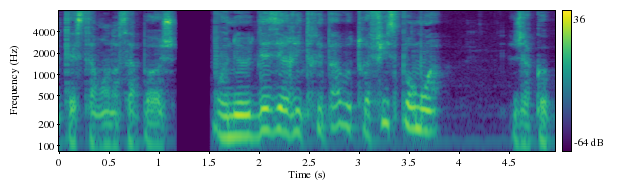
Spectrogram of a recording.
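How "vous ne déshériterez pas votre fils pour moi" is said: loud, high protest; raised, vehement voice; crying out. A narrator's reading. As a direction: refuse loudly and firmly. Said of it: "s'écria Agar".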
